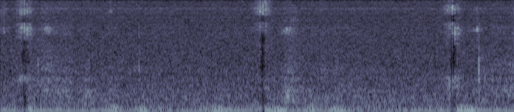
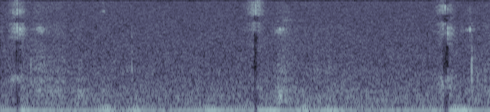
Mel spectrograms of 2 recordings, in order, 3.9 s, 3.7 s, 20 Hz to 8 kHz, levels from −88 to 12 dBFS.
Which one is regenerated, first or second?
first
